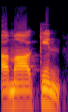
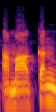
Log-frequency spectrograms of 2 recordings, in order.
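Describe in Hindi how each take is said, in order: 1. आख़िरी अक्षर में स्वर 'i' है। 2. आख़िरी अक्षर में स्वर 'a' है। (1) "सही है अमाकिन" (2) "बाज़ इसे अमाकन बोल देते हैं, ये गलत है"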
